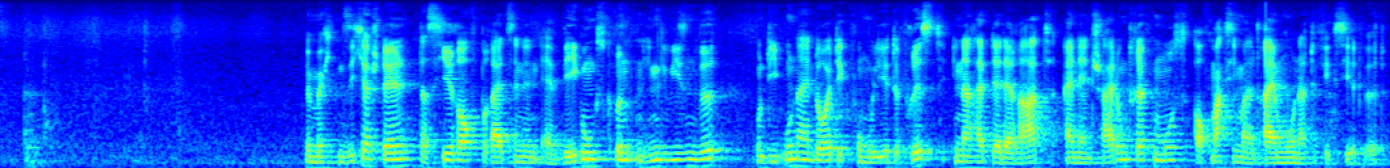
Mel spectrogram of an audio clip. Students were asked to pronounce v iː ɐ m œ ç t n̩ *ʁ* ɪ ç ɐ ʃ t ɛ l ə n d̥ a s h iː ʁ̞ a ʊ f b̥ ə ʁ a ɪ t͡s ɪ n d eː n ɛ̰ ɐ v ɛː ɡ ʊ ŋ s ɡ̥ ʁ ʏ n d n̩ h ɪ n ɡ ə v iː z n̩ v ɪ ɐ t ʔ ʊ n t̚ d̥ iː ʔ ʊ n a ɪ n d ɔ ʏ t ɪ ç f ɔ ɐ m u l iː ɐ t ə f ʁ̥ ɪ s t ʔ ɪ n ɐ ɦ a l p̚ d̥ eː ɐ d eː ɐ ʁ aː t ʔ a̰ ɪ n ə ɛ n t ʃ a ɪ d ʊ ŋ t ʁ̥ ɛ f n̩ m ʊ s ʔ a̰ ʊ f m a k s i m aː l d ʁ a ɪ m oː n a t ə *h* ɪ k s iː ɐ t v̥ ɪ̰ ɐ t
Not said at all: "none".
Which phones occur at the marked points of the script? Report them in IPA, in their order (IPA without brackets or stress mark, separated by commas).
z, f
